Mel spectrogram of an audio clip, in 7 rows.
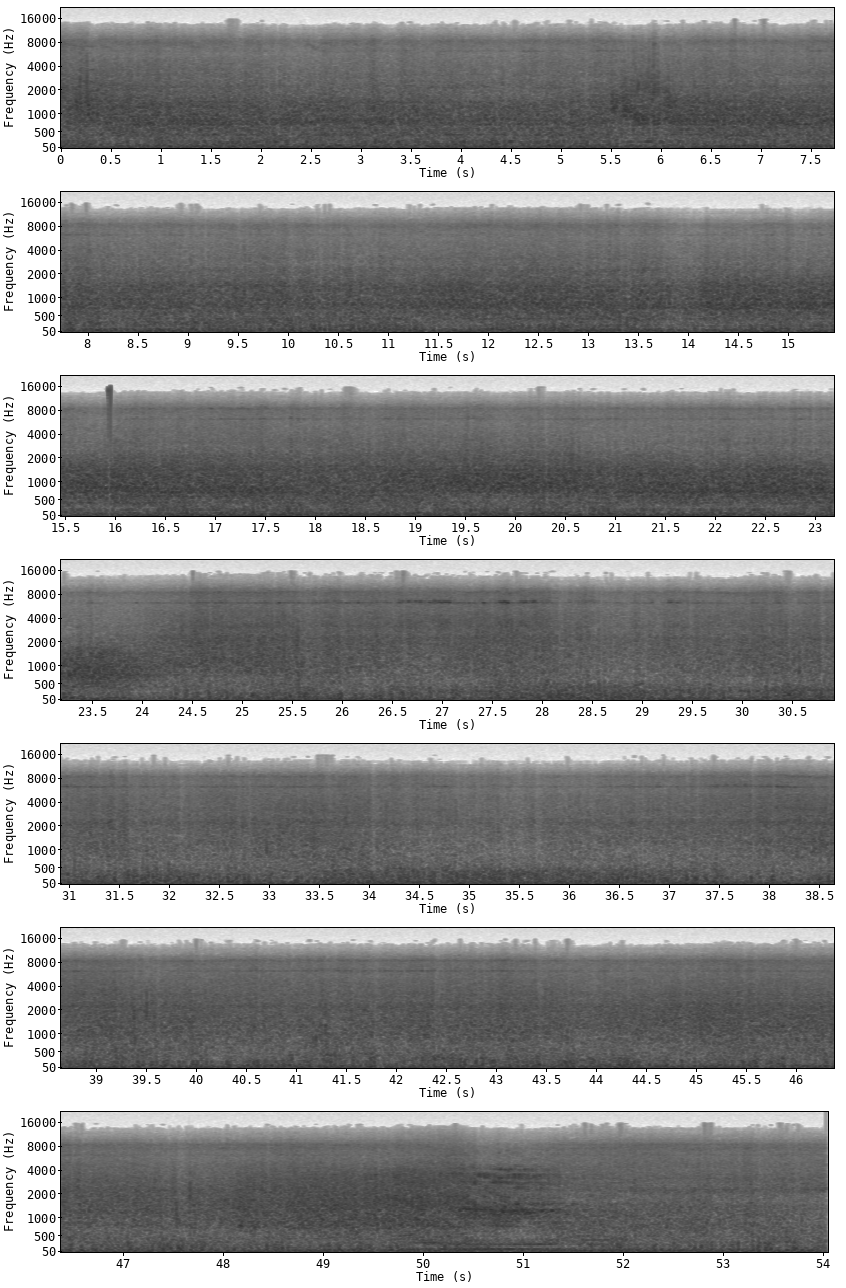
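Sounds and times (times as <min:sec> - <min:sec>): car engine running: 0:00.0 - 0:27.3, 0:43.1 - 0:54.0
road noise: 0:00.0 - 0:54.0
wind noise: 0:00.0 - 0:54.0.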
